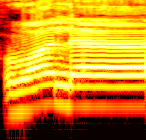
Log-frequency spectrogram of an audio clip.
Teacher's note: لام الف زبر لا کو 3 الف کی مقدار کھینچیں گے۔ ولا، اس طرح سے۔ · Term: مد منفصل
